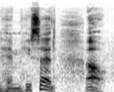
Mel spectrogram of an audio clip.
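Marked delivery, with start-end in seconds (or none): 1.1-1.4 louder, firm denial; decisive refusal. Acted. Madman refusing the doctor's suggestion about souls, loud firm denial. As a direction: push the no out hard and certain. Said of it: "shaking his head with a decision".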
